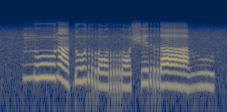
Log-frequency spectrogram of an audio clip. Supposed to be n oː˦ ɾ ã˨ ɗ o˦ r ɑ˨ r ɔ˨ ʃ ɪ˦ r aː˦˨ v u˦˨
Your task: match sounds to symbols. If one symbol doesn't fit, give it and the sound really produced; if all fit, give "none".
ɑ˨ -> ɔ˨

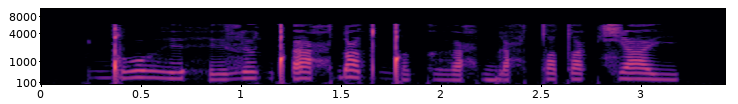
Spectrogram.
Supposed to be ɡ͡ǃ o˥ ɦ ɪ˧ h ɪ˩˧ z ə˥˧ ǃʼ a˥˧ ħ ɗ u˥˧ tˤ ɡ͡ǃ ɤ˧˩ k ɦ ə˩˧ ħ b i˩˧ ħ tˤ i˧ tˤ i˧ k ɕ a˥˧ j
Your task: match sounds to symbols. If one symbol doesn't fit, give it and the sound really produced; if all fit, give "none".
none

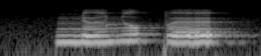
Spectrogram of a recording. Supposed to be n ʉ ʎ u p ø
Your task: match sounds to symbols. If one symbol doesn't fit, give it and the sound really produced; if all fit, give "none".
none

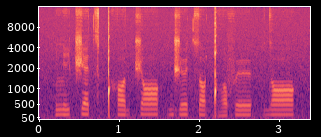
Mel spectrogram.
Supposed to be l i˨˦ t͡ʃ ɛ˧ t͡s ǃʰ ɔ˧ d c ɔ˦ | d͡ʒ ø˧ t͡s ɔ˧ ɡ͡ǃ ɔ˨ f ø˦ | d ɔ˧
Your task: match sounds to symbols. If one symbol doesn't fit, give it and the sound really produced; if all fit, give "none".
c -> t͡ʃ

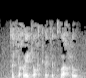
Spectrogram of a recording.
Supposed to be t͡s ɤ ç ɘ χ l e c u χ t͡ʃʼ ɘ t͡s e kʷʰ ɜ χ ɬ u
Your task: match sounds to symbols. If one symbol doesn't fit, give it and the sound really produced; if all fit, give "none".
none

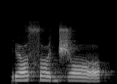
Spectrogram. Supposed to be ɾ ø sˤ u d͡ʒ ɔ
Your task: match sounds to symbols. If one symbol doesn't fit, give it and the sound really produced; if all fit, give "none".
none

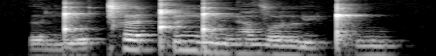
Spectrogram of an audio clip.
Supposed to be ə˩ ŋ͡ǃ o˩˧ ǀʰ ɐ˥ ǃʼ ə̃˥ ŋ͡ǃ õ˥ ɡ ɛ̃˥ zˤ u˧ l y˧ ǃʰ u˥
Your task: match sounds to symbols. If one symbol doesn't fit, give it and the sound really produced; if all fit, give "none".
none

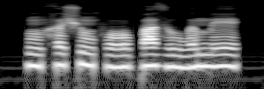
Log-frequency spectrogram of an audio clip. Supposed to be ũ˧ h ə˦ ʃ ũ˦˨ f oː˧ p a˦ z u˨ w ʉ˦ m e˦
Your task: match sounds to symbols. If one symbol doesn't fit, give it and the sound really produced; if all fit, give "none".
ʉ˦ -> ə˦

